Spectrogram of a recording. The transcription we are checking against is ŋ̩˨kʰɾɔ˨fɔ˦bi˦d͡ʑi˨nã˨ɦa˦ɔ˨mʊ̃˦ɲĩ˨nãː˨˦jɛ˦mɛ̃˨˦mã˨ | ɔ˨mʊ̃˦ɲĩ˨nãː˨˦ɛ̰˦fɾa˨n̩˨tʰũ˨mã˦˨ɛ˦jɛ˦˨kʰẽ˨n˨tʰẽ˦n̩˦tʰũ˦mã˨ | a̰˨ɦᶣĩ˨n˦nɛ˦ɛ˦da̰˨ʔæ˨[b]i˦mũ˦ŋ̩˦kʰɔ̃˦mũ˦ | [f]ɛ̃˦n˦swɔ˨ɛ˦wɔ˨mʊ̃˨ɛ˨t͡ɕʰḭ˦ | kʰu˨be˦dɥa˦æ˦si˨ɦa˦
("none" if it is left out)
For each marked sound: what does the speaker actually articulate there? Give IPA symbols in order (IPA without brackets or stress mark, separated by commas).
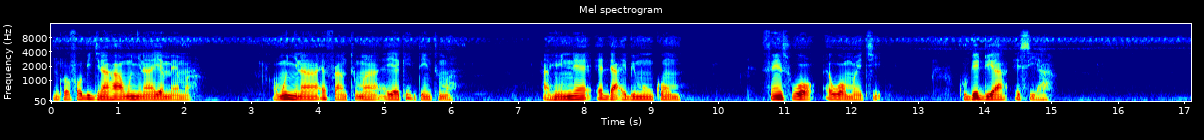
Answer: b, f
